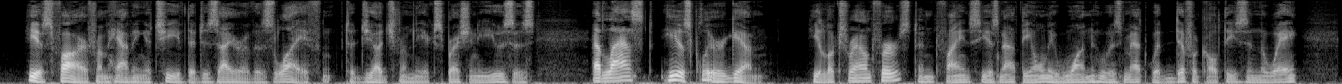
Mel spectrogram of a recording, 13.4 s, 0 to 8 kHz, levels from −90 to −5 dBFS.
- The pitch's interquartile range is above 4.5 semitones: Yes, average, 4.9 semitones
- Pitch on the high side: No, very low, 80 Hz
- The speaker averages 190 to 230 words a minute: Yes, average, 195 wpm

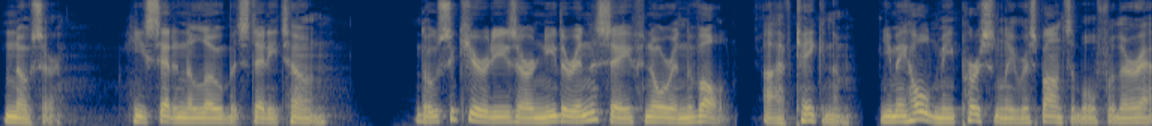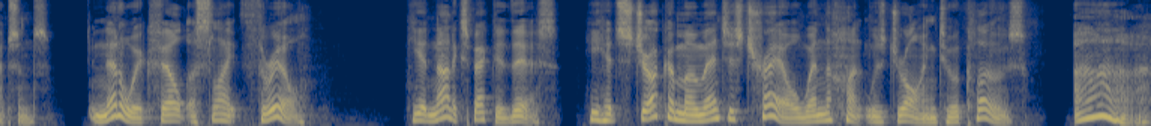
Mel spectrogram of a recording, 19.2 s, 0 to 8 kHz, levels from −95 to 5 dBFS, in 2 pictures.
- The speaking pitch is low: Yes, low, 125 Hz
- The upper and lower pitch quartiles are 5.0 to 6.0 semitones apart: Yes, wide, 5.6 semitones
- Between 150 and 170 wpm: No, average, 185 wpm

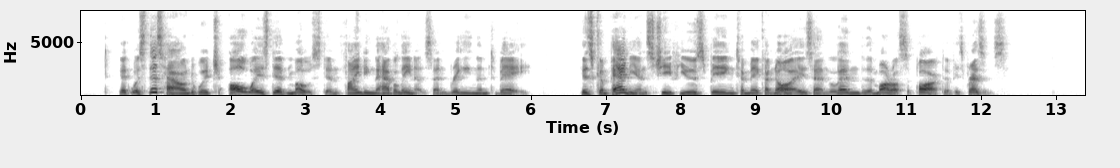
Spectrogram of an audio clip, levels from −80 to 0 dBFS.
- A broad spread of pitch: No, average, 3.4 semitones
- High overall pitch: No, low, 115 Hz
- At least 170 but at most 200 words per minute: No, average, 150 wpm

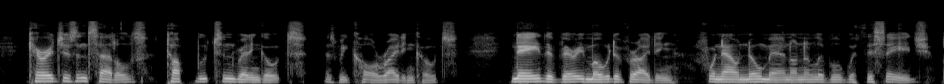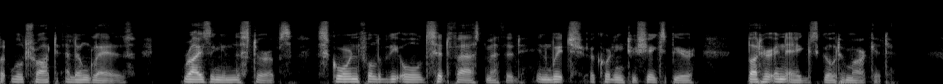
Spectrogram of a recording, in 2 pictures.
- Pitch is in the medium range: No, low, 115 Hz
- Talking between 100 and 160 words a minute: No, average, 170 wpm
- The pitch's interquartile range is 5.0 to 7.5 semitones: No, average, 2.7 semitones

